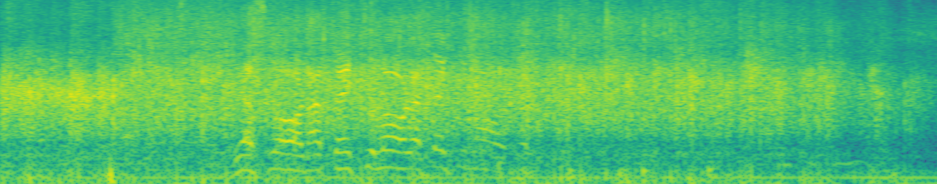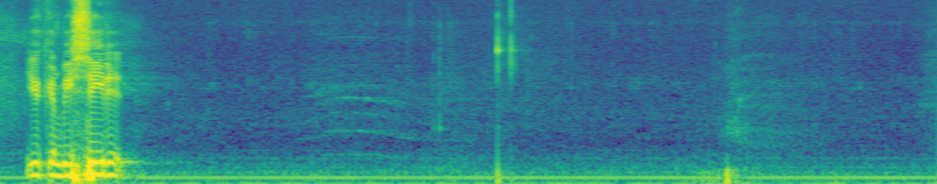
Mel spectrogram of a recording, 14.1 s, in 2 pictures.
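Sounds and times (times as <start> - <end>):
crowd clapping in praise: 0.0 - 7.2
speech: 1.9 - 4.0, 7.2 - 8.1.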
